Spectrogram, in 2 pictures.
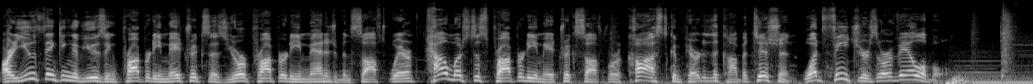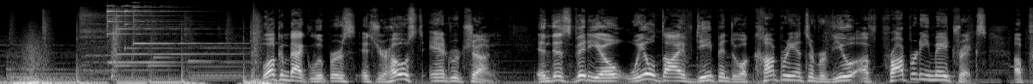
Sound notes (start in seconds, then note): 10.3 logo whooshes; 11.4 logo chimes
